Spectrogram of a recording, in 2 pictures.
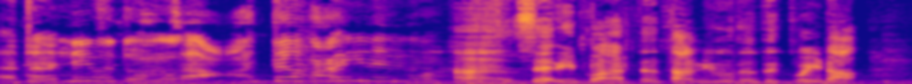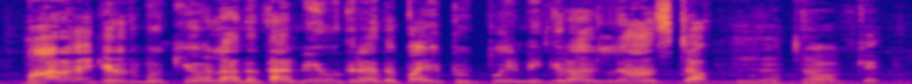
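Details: Adult speaker; no speech disorder.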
